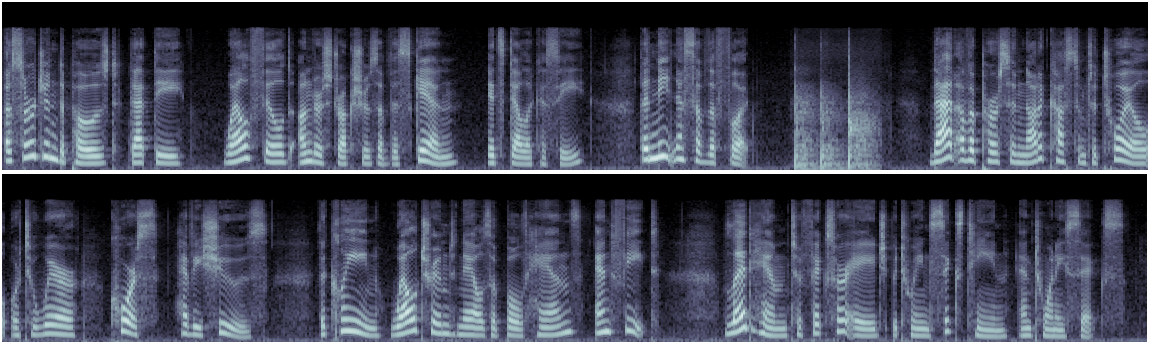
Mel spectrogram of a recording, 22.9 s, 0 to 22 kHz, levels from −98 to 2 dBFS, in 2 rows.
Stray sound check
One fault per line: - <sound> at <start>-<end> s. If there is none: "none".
- thud at 7.9-8.8 s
